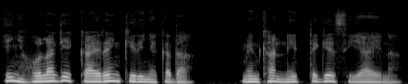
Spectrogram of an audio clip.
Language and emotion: Santali, sad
